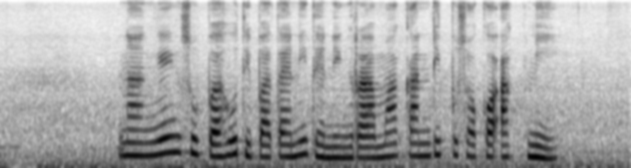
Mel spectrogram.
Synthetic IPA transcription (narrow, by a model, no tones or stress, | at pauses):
naŋɪŋsub̥a̤ɦud̪̥i̤pat̪ɛnid̪̥e̤nɪŋramakaɳʈipusɔkɔʔak̚ni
